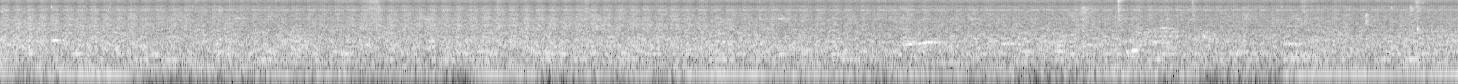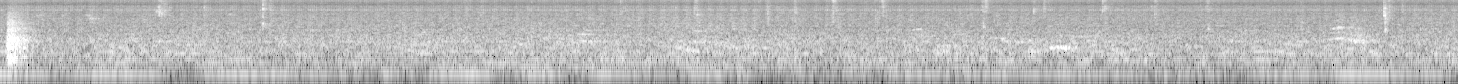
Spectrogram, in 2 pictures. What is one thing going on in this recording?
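A person chews crunchy lettuce wraps close up, with wet smacking sounds.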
